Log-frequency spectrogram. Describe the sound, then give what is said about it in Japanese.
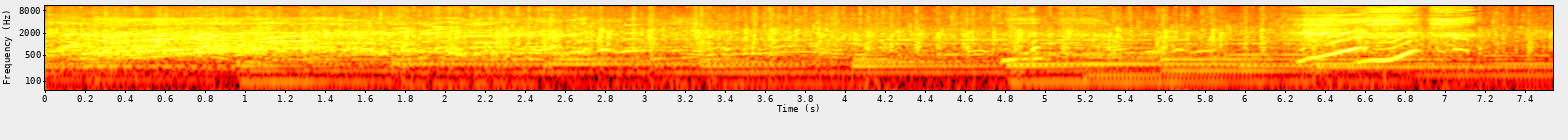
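An audience claps steadily for several seconds, a dense wash of applause with crowd noise and a few rising cheers near the end, over a low sustained musical tone. “美しい姉妹愛を見せてくれたシマ子とノリコに盛大な拍手を。”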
